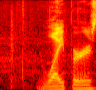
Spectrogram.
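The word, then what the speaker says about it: Ypres: Wipers? That's what the British called it. They couldn't figure it out. They called it wipers. So that's probably just the westernized pronunciation of it.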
